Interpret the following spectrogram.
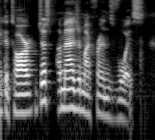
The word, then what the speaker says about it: Qatar: I would pronounce it Qatar. So the Q is like a qa. It's like you have to say it from your throat.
